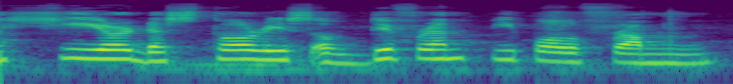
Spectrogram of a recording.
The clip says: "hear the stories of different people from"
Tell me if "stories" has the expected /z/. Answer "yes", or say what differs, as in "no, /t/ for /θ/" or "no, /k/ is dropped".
no, /s/ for /z/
